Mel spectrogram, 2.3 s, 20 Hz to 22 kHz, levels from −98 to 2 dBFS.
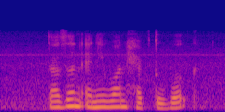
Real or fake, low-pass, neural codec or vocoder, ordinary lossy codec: real; 7.2 kHz; none; none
